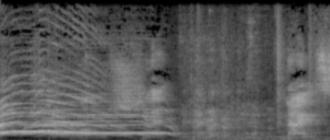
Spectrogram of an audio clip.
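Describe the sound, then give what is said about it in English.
A single loud, sustained whoop rings out from an audience member at a comedy show, then fades into scattered crowd noise and cheering, with another brief burst of whooping near the end. “So welcome to those of you who cannot woo.”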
